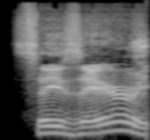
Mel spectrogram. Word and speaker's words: Césaire: It'll be also interesting to see if defensive line coach Jacques Césaire, am I pronouncing that right, Steve? Césaire, yeah. Césaire, there we go.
